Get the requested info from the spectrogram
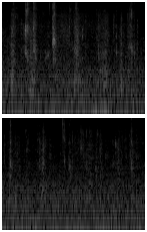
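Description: A person chewing a mouthful of spicy Takis rolled tortilla chips: irregular crisp crunches, a few sharper ones in the first second, then softer chewing.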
